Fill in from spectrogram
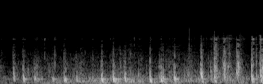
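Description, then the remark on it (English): Horse hooves clip-clop in a steady, brisk rhythm, many distinct knocks at a moderate volume with no voices over them, as Markham rides a horse over to see his neighbours on a bright day after early morning rain. “The day was bright when Markham rode over to see his neighbours.”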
